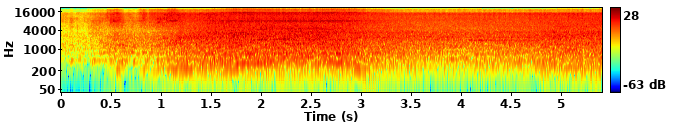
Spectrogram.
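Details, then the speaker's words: Citroen engine with no timing chain or belt, after exhaust repair with exhaust paste: revs up and settles with a light, uneven rattle or scrape seemingly from the back of the engine; owner suspects the new alternator's bearing failing, source unconfirmed. "There's an odd rattling noise. I don't know if that's the alternator bearing going into meltdown or something else."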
